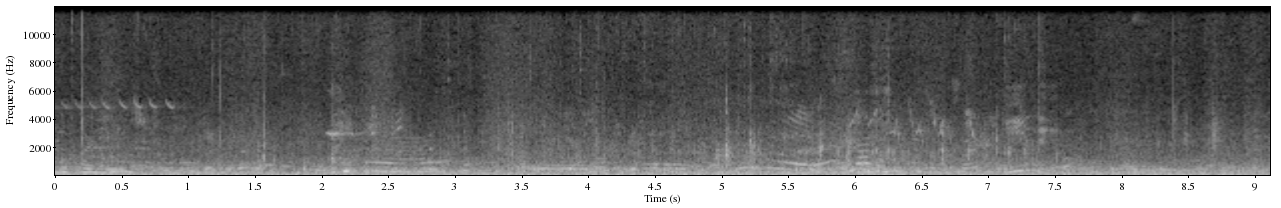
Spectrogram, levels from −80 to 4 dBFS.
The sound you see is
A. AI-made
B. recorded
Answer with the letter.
B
